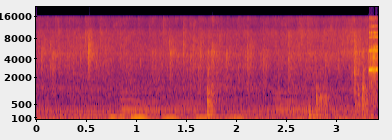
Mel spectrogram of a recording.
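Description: Spices sizzle softly in hot oil for a kari masala curry while a utensil stirs and scrapes the pan in a few short, uneven strokes, fairly quiet and close.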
